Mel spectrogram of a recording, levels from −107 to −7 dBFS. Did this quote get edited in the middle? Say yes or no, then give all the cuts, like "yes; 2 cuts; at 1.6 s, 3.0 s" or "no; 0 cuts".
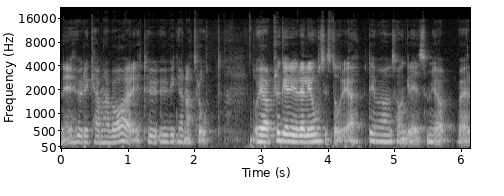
no; 0 cuts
